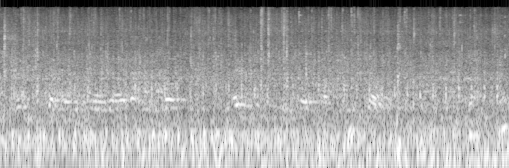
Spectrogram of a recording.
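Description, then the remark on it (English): Several old diesel and petrol stationary engines, farm water pumps in a collector's corner, chug and thump together in a steady, overlapping rhythm, loud, with faint crowd murmur in the background. “All engines, just amazing. Smell the diesel, smell the petrol. They're all sitting here just pumping away, and it's sort of, it's a real niche collector's corner.”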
